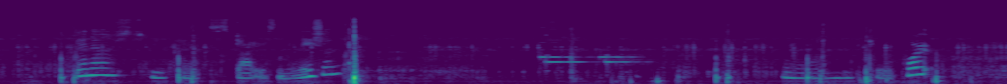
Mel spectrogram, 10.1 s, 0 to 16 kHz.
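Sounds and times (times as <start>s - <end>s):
two-tone alert chime: 5.4s - 6.6s.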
